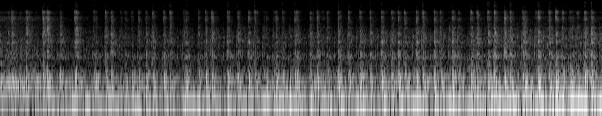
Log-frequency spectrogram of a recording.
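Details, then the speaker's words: Yamaha Banshee two-stroke after carb clean, rebuild, sync and idle lowered: crisp crackle picking up cleanly as the throttle opens, busy but even beat, carbs sound properly synced; normal revving. "Oh yeah, she sounds great."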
